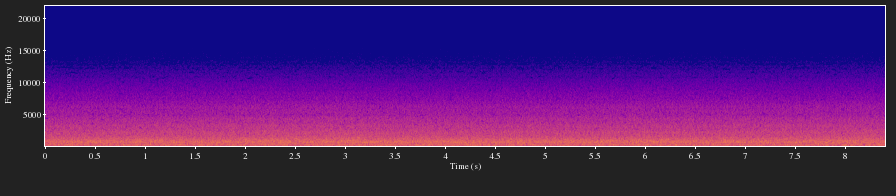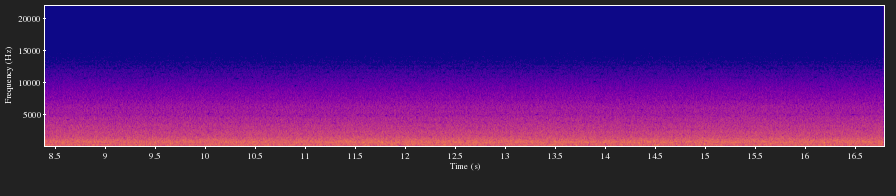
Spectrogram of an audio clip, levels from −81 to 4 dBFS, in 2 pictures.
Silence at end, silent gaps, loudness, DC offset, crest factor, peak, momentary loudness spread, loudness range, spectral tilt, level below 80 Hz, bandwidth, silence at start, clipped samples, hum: 0 s; none; -26 LUFS; under 0.1%; 14 dB; -14 dBFS; 1 LU; 1 LU; -4 dB/octave; -46 dBFS; 15.5 kHz; 0 s; under 0.1%; none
